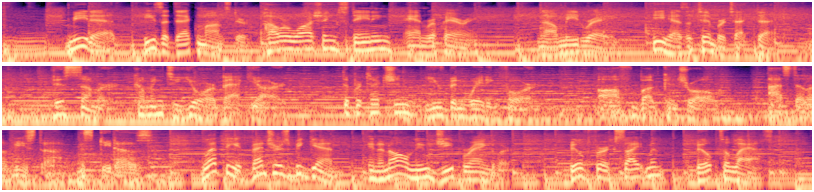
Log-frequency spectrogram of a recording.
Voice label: commercial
